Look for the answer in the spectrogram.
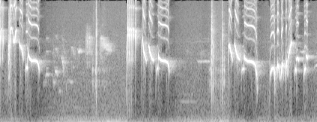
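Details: Tail-flicking White-rumped shama singing a competitive many-voiced song in separate bursts: each phrase starts with a harsh note and continues as rapid looping whistles, with short quiet gaps and a sharp click between phrases.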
